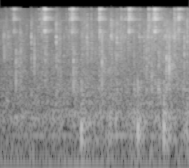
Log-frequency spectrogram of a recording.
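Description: A hand beating thick urad dal batter in a stainless steel bowl: a quick, uneven run of wet slaps, whipping air into the batter to make it light and fluffy.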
